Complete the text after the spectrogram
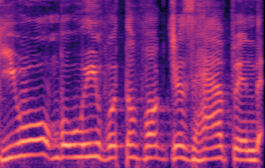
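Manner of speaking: put-on giggling through whole line, fast rush of words. Retelling picking up a call back, the speaker acts out laughing while talking. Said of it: "I pick up and I start laughing".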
